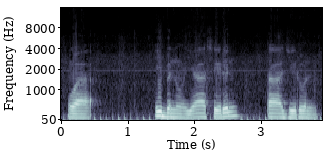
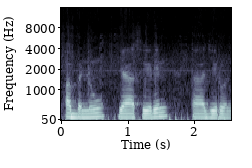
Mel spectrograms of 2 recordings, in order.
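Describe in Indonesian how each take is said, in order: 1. Vokal pertama dari 'ibnu' dibaca terpisah. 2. Vokal pertama dihilangkan, disambung menjadi 'wabnu'.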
